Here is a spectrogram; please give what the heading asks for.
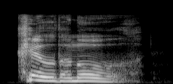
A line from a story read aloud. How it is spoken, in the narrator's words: snarled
